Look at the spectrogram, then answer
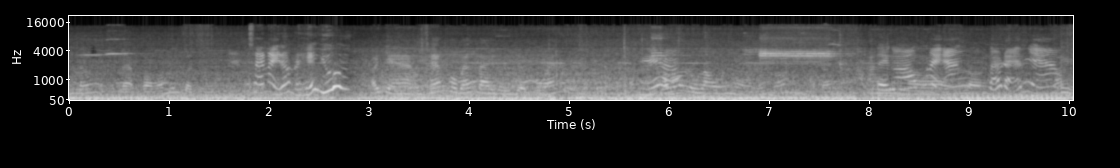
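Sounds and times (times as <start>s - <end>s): motorbike traffic rumble: 0.0s - 10.0s.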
